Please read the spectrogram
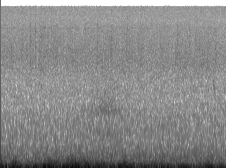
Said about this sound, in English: And so as we go down into the creek, we're just stepping into more wind.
